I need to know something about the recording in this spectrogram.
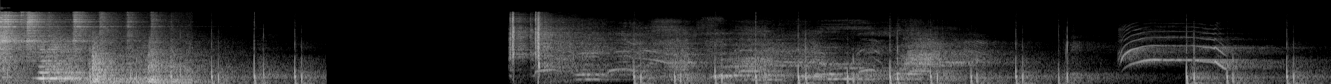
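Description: Footsteps thud on a hard floor in an echoing space.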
